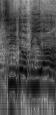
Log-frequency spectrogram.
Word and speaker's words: Twi: speak what did you call it uh tweed tui is that correct ghanaian people tree tree well it's twi a little bit ghanaian and me see kelewela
